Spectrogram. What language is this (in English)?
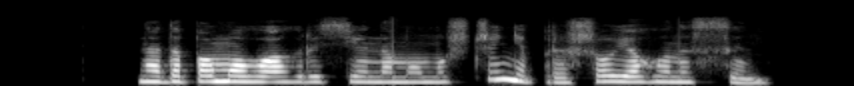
Belarusian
